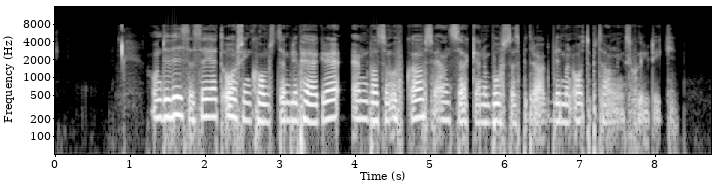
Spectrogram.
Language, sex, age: Swedish, male, 25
